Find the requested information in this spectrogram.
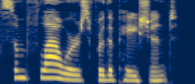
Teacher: Stress flowers to show the gesture.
